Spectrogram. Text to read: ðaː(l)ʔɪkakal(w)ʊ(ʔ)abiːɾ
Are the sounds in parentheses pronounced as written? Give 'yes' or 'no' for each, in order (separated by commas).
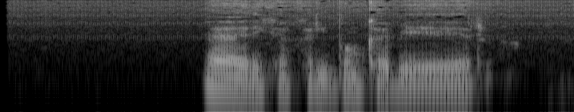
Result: yes, no, no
